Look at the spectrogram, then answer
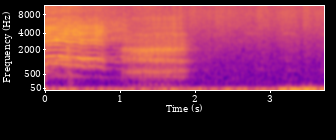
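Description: A ewe close to lambing gives one loud, close, wavering bleat followed by a shorter second call, then fades into faint rustling.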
